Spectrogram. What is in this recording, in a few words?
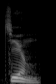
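"jing", Mandarin Chinese, fourth tone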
